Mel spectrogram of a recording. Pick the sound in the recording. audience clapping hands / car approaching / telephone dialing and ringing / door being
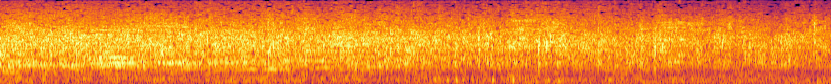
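audience clapping hands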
